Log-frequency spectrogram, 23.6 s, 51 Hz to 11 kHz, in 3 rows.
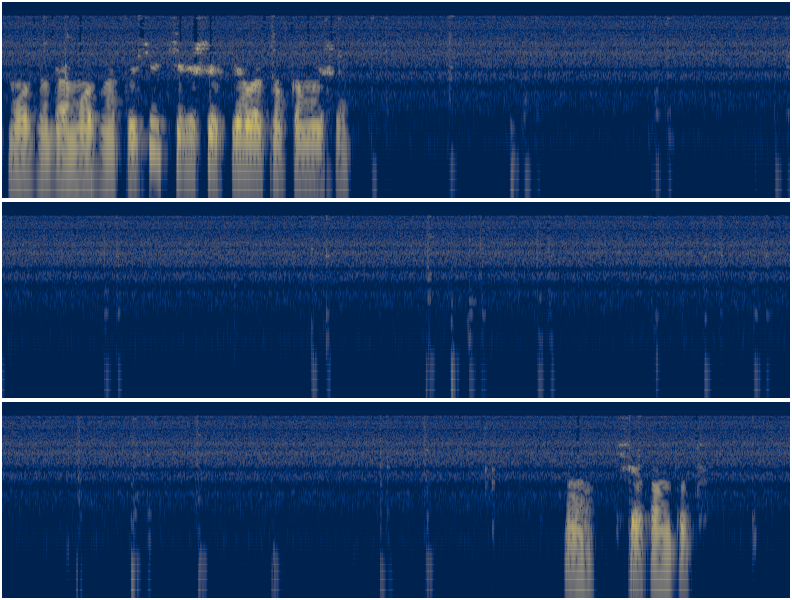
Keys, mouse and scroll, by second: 0.0 shift+middle click, 3.2-4.5 shift+drag, 10.9 shift+click, 12.4 shift+click, 19.4-20.8 shift+drag, 23.3-23.6 middle drag.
